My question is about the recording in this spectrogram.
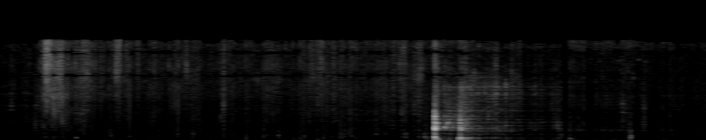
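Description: A glass lid clatters down onto a tawa twice, about four seconds in, with a short ring after. Under it, the faint crackle of okra frying in oil.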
